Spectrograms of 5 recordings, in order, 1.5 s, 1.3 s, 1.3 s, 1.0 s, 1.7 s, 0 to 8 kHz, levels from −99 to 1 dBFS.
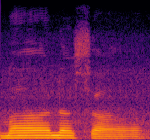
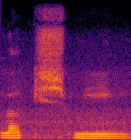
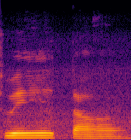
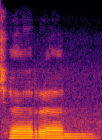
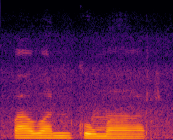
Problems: constant background noise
